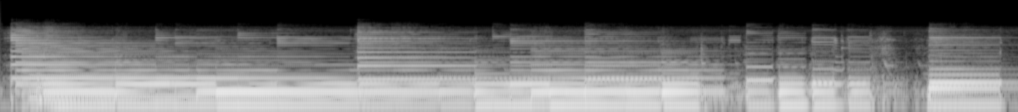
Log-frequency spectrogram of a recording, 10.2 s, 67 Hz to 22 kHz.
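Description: An electric guitar plays sustained, ringing chords with a light crunch of distortion through a GTR3 unit, ending in a few choppier strums.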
